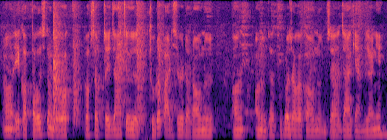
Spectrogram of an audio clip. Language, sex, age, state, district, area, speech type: Nepali, male, 18-30, West Bengal, Jalpaiguri, rural, spontaneous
